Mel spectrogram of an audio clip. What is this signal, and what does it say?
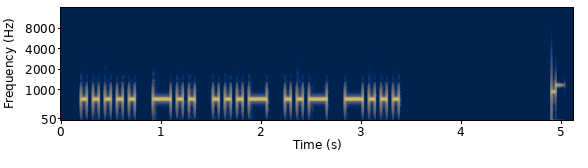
Morse code, heard as a keyed tone, about 20 wpm, 700 Hz. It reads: 5DVUB
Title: Five Challenging Letter-Number Combinations 20wpm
